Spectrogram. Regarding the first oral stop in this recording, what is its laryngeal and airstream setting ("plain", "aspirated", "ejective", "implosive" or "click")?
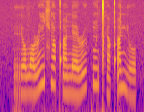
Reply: ejective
